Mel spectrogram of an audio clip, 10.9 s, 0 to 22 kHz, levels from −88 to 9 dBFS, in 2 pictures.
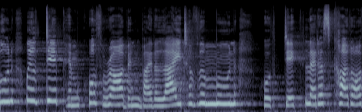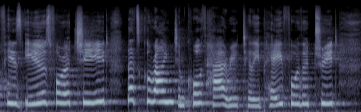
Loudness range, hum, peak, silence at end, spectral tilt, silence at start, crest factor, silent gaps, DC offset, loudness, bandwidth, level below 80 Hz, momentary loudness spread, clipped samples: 1 LU; none; -10 dBFS; 0.05 s; -2 dB/octave; 0 s; 16 dB; none; under 0.1%; -26 LUFS; 17.5 kHz; -60 dBFS; 7 LU; under 0.1%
